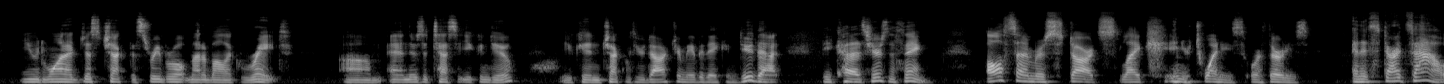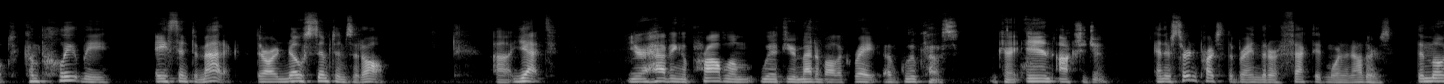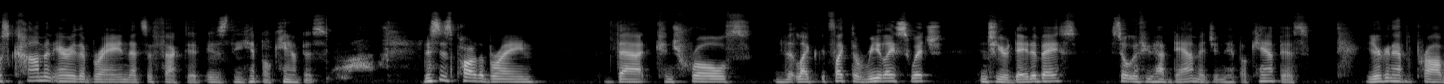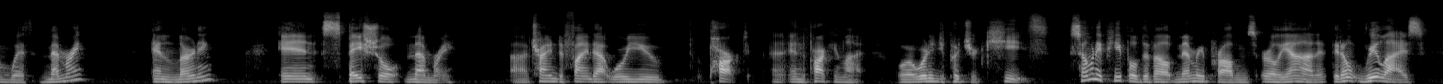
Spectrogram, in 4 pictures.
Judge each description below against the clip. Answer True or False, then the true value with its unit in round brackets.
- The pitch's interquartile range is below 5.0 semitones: True (3.8 semitones)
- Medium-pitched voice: False (120 Hz)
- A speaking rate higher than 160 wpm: True (170 wpm)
